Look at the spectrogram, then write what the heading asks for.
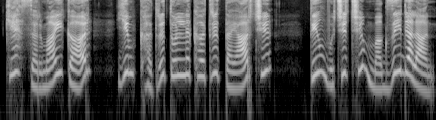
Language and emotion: Kashmiri, surprised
